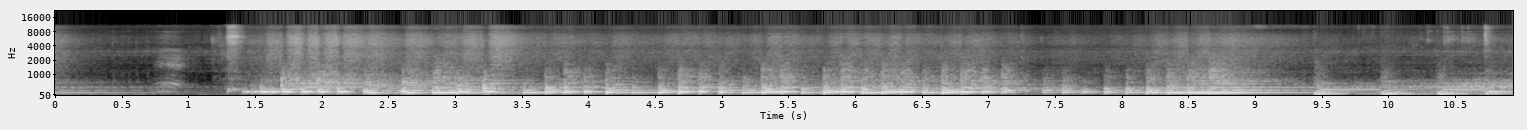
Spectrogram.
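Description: Free-jazz drum kit and upright double bass improvising, with busy drum hits and low bass notes. About a second in the playing thins almost to nothing, then starts again with a sharp hit.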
